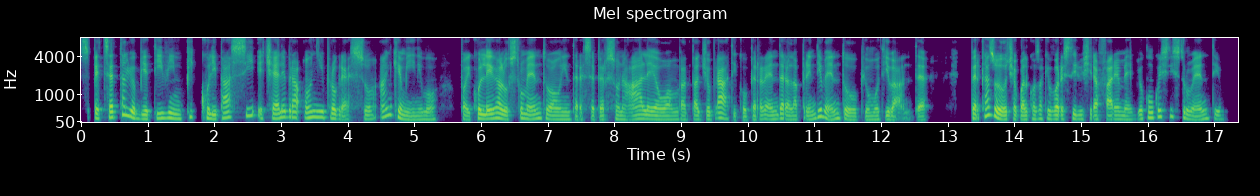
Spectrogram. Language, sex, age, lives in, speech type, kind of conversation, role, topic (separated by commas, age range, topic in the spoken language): Italian, female, 20-24, Italy, read, expert-assistant, expert, Cosa posso fare per rendere più efficace il mio modo di apprendere da adulto?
